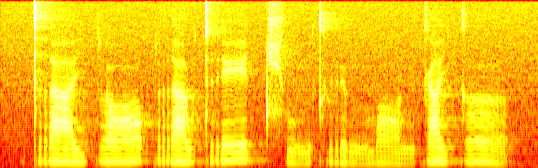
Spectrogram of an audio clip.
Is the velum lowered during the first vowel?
no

